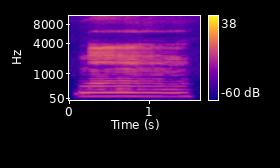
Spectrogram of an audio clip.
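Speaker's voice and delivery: ordinary talk, nothing marked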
